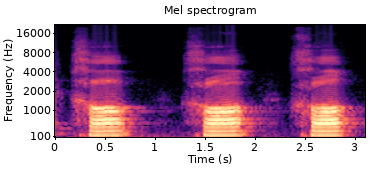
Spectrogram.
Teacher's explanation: আর কি হলকের শেষ থেকে খ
